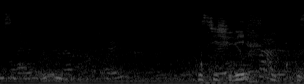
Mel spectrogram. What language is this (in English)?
Swiss German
